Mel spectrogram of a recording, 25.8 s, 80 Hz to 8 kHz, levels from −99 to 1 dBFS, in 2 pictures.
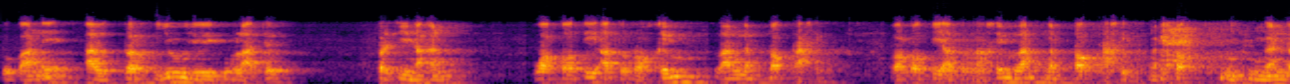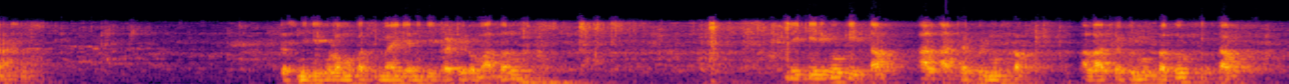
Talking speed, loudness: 100 wpm, -21 LUFS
